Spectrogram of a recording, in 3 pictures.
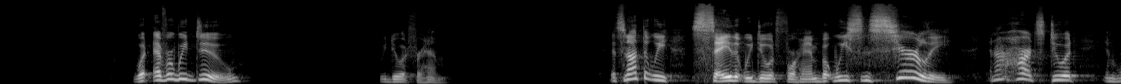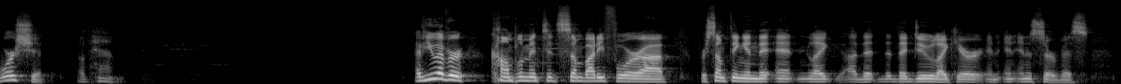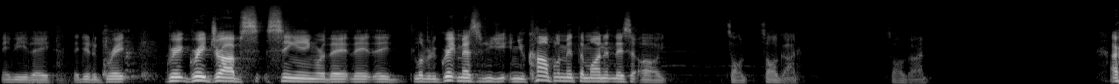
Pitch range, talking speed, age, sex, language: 125-180 Hz, 170 wpm, 40-59, male, English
